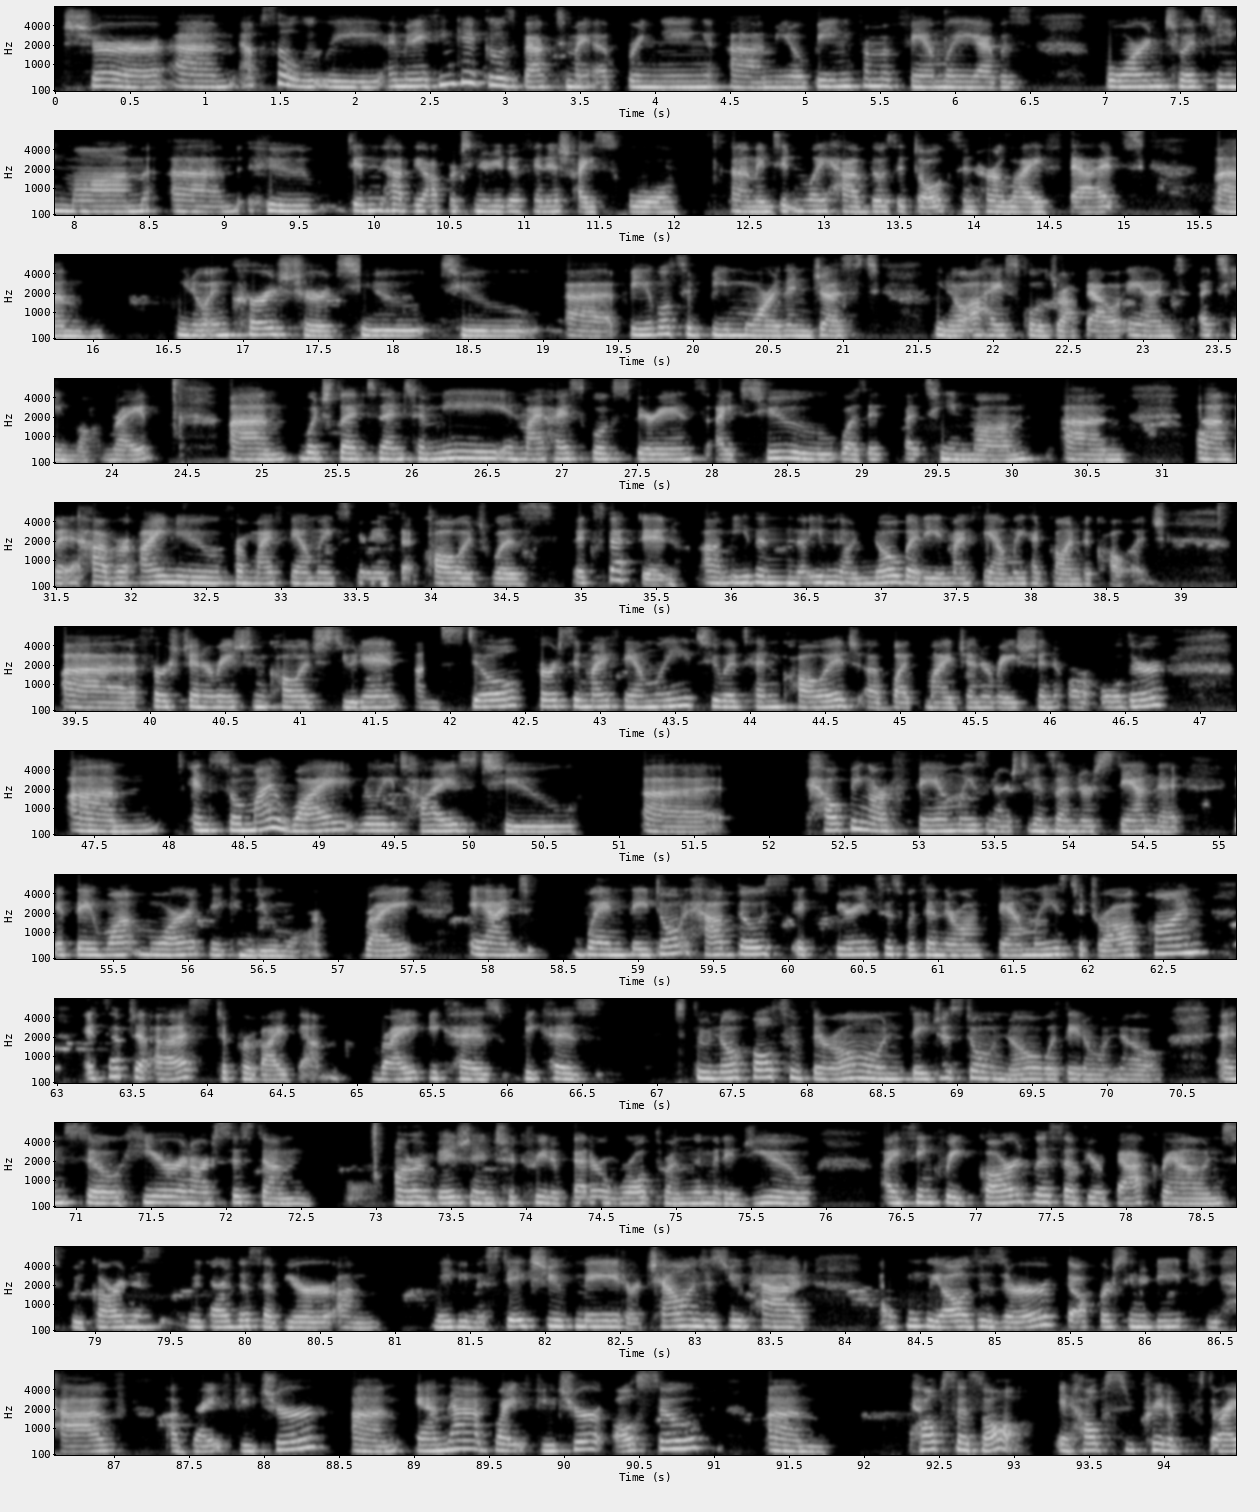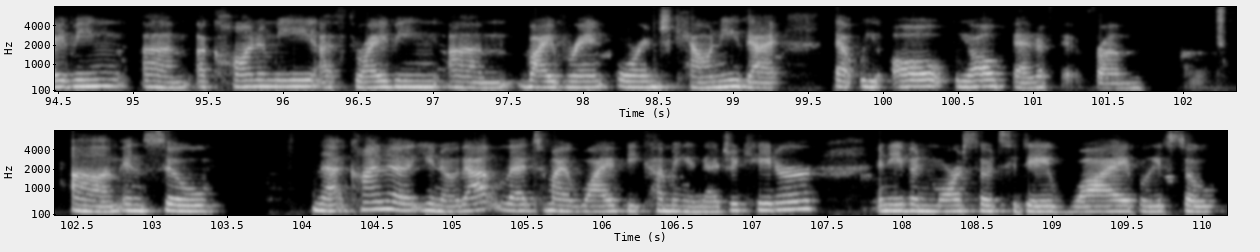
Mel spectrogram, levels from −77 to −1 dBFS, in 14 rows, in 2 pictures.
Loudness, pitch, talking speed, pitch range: -19 LUFS, 200 Hz, 165 wpm, 190-220 Hz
